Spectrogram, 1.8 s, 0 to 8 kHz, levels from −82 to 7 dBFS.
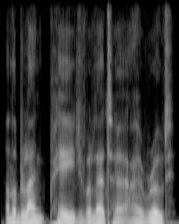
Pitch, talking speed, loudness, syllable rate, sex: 115 Hz, 300 wpm, -16 LUFS, 6.6 syllables/s, male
